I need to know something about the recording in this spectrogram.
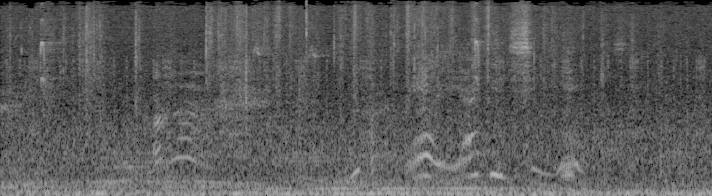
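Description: A woman talks with animation to a dog, from a distance outdoors.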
